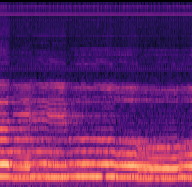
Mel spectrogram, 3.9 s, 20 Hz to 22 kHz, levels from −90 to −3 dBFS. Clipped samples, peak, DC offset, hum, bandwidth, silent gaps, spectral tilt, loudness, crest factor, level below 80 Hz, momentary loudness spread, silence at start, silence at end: under 0.1%; -8 dBFS; under 0.1%; none; over 20 kHz; none; -6 dB/octave; -22 LUFS; 12 dB; -64 dBFS; 5 LU; 0 s; 0 s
